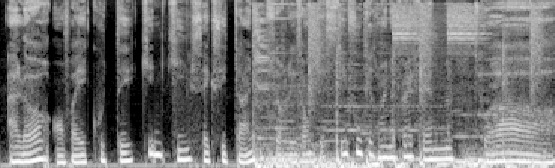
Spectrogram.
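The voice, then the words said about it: Sexy, seductive voice. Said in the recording (French): “tu veux faire une voix sexy”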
